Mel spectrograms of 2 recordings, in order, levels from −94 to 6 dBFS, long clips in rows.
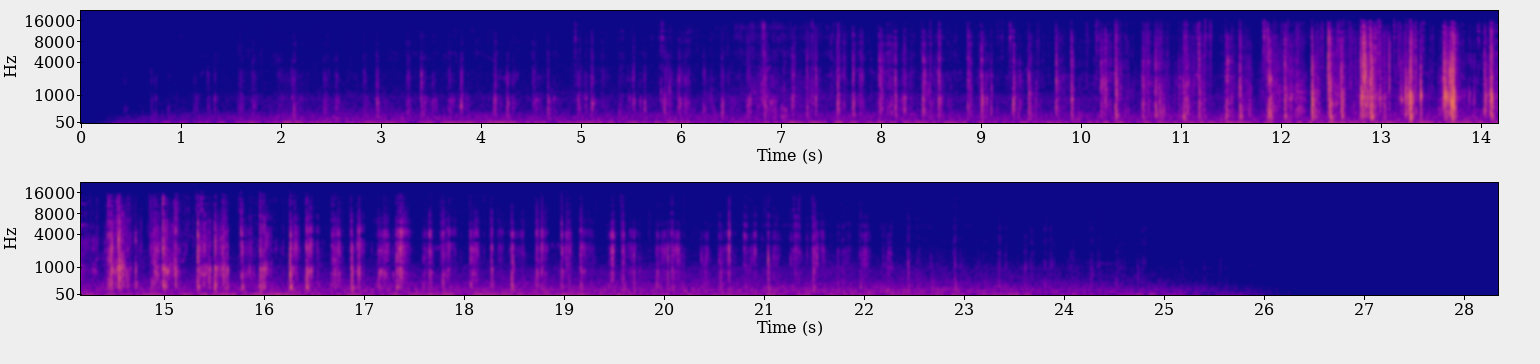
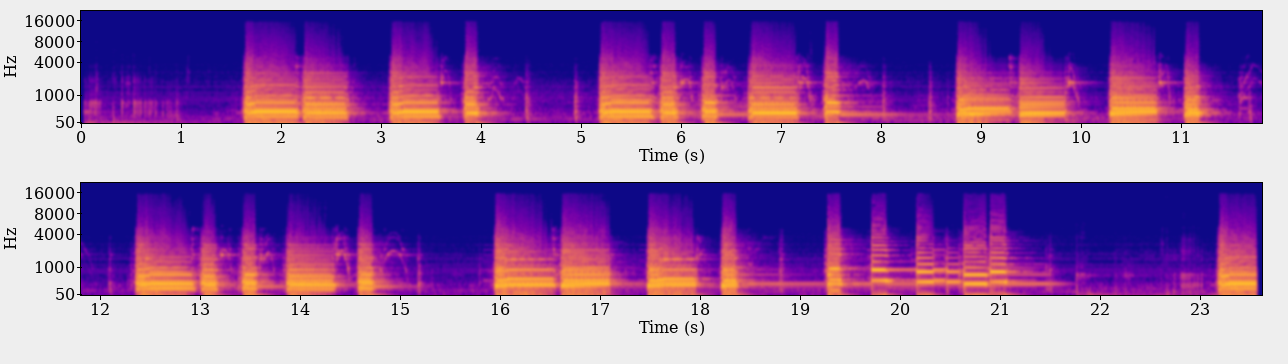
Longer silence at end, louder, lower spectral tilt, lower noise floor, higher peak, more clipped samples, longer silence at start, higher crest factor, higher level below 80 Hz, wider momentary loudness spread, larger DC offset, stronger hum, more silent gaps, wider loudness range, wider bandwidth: first, 3.45 s vs 0.05 s; second, -40 LUFS vs -13 LUFS; second, -2.5 dB/octave vs -8.5 dB/octave; first, -87 dBFS vs -62 dBFS; about the same, -6 dBFS vs -4 dBFS; neither; first, 1.55 s vs 0.05 s; first, 38 dB vs 10 dB; second, -64 dBFS vs -36 dBFS; first, 28 LU vs 8 LU; second, under 0.1% vs 2%; neither; neither; first, 26 LU vs 2 LU; first, 16.5 kHz vs 6.4 kHz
